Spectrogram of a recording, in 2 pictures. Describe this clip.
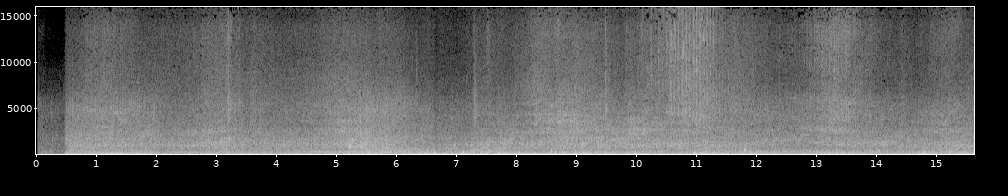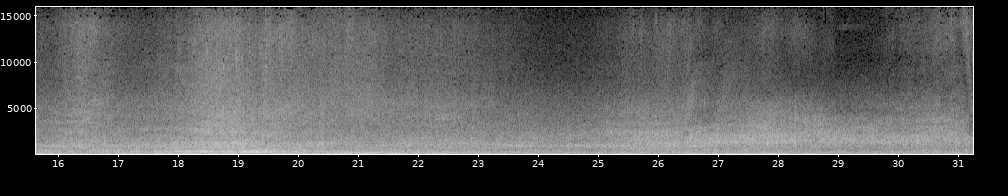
Audio grabado en la cra 30 3pm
